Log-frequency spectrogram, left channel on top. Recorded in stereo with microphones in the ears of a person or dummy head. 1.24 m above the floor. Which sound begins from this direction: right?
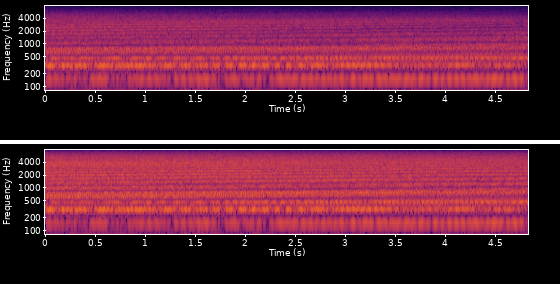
A drone, at 0.0 s.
